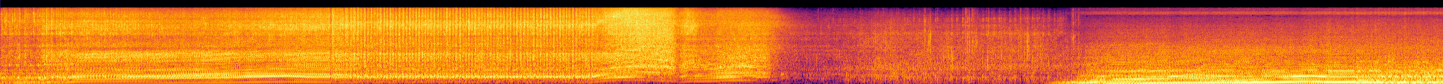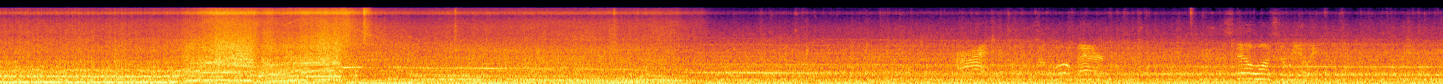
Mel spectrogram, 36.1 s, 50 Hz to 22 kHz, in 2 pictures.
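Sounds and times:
drag car engine accelerating: 0:00.0 - 0:09.8, 0:13.2 - 0:36.0.

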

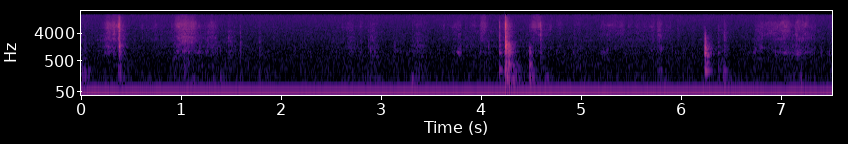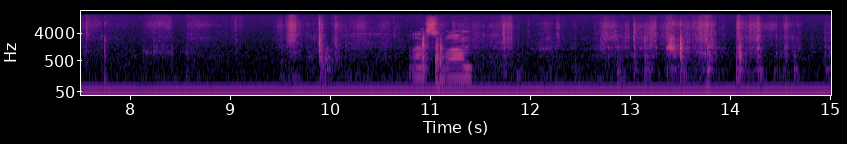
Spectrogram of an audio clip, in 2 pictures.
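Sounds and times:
card rustling and rubbing: 0:06.7 - 0:10.4, 0:11.4 - 0:15.0.

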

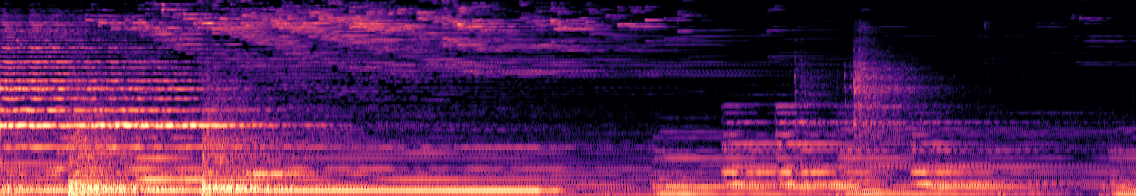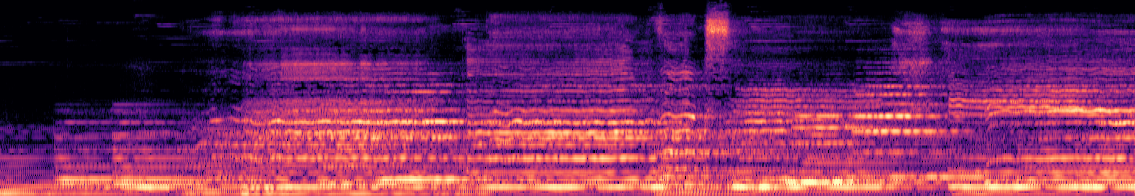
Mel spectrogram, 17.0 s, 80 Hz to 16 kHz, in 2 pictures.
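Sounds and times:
people singing: 0:00.0 - 0:02.4, 0:09.9 - 0:17.0
brass wind and percussion ensemble: 0:00.0 - 0:03.1.

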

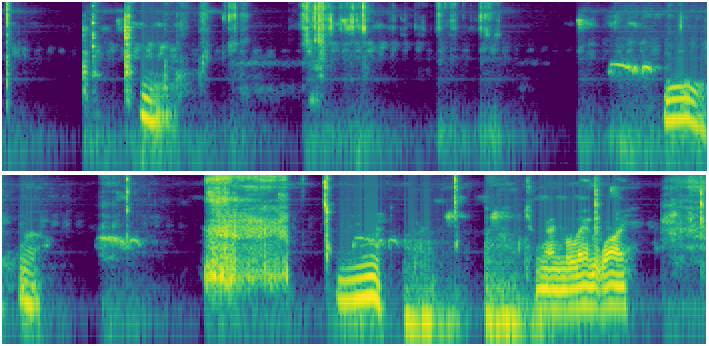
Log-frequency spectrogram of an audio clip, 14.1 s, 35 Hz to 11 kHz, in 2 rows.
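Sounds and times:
eggshell cracking: 0:02.2 - 0:03.7.

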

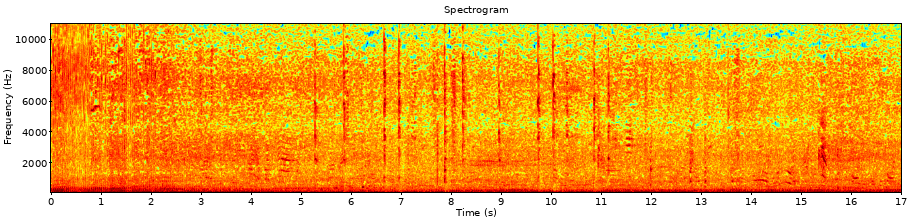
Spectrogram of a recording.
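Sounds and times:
light sizzle: 0:01.8 - 0:16.8
metal spatula scraping a wok: 0:05.0 - 0:14.0.

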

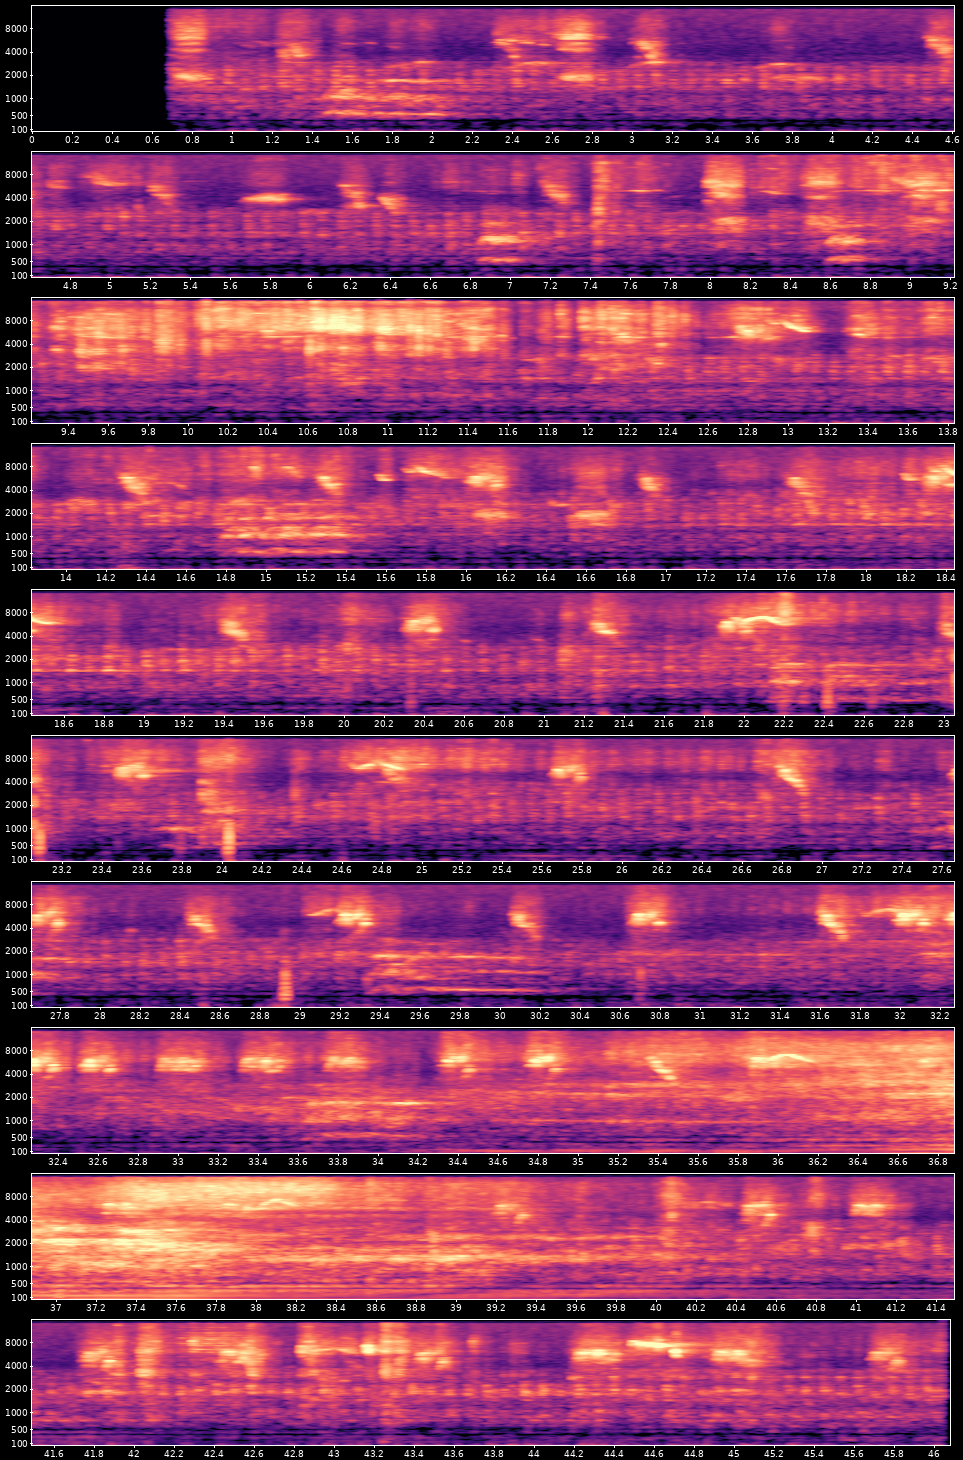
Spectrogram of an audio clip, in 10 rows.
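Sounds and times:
birds chirping: 0:00.8 - 0:46.0.

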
